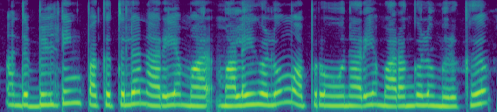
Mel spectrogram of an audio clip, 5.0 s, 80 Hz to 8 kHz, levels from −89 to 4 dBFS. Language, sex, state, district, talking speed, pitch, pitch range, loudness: Tamil, female, Tamil Nadu, Nilgiris, 120 wpm, 270 Hz, 250-280 Hz, -14 LUFS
